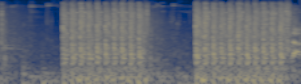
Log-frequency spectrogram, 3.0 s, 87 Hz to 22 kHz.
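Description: Sustained rapid automatic gunfire in Call of Duty MW3 ranked play, loud dense bursts with a brief break in the middle before firing resumes.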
